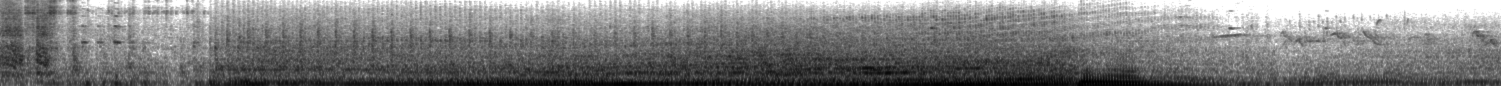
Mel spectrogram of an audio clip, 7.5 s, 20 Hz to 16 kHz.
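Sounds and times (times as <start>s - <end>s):
car engine cranking and catching: 0.0s - 7.4s.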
